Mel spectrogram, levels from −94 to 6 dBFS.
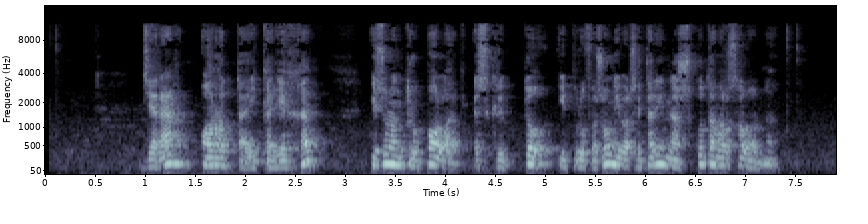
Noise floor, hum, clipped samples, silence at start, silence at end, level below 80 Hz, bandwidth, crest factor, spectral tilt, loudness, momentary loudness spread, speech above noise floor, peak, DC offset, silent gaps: -60 dBFS; none; under 0.1%; 1 s; 0.6 s; -58 dBFS; 11.5 kHz; 20 dB; -6 dB/octave; -27 LUFS; 10 LU; 34 dB; -8 dBFS; under 0.1%; none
